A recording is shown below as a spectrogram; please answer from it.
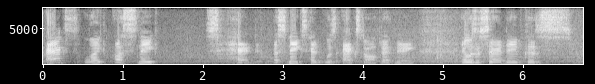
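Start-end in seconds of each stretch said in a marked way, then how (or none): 0.0-2.6 slow dramatic. Real, not acted. Dramatic joke about the axed plan.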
